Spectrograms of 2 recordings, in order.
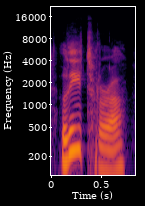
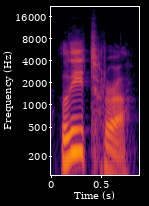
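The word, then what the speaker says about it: λίτρα: If you said litra, you are correct, as the accent is over the iota, litra.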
